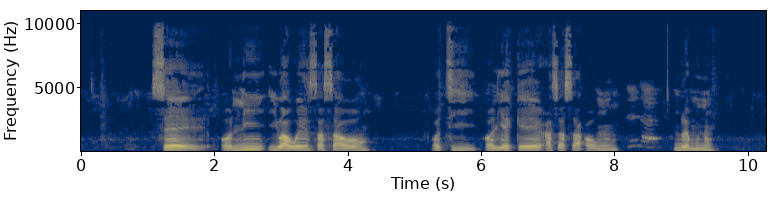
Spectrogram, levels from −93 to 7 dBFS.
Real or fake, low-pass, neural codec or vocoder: real; 9.9 kHz; none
